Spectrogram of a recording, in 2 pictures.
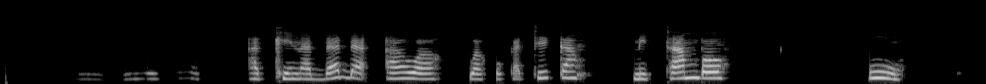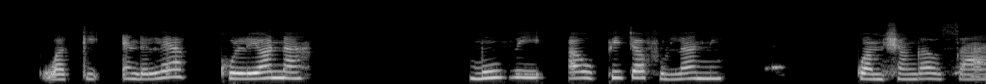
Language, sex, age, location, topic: Swahili, female, 18-24, Kisumu, government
